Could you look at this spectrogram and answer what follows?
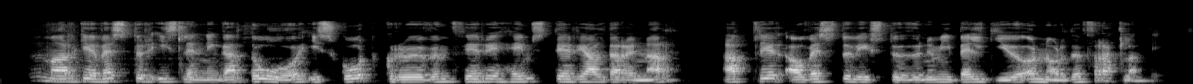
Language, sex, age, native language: Icelandic, male, 40-49, Icelandic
